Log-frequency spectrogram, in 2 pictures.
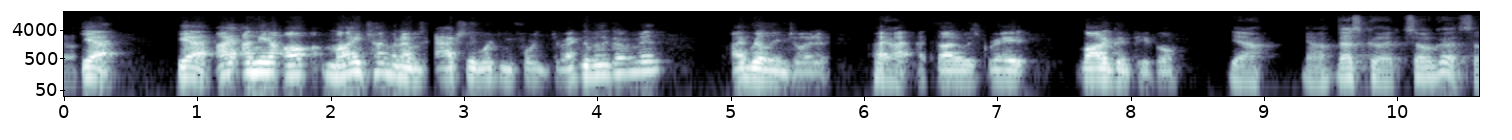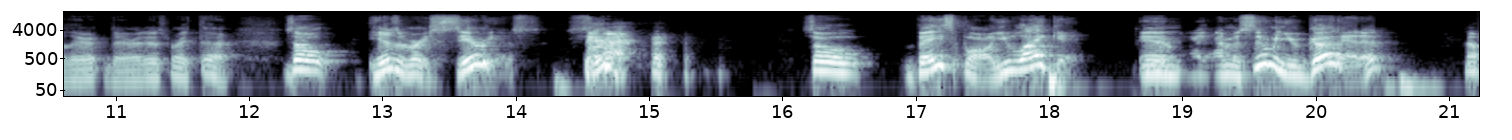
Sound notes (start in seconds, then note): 14.5 laughing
